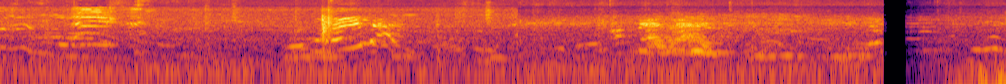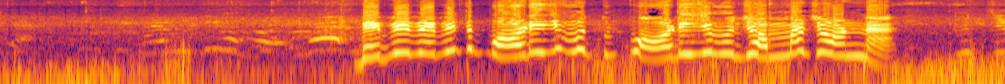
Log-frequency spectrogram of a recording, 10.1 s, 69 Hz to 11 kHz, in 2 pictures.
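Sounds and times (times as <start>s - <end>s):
children calling: 0.0s - 8.0s.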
